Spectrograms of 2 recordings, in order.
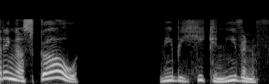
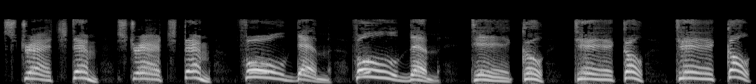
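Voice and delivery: high rhythmic chant; shrill gnome voices; 7 semitones higher, slower than usual. A narrator's reading. Gnomes chanting over trapped children, shrill chant. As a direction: chant it like a gleeful little mob. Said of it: "over the shrill gnome voices".

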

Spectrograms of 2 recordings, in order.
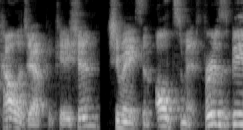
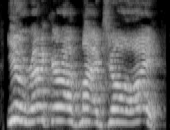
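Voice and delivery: mock shout; 9 semitones higher than usual. Narrator echoing Wendy's line, mock yell. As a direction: yell it like a playful accusation.

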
